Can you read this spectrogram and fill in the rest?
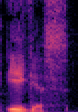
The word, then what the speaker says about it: Aegis: But it's pronounced Aegis. It's A-E-G-I-S.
